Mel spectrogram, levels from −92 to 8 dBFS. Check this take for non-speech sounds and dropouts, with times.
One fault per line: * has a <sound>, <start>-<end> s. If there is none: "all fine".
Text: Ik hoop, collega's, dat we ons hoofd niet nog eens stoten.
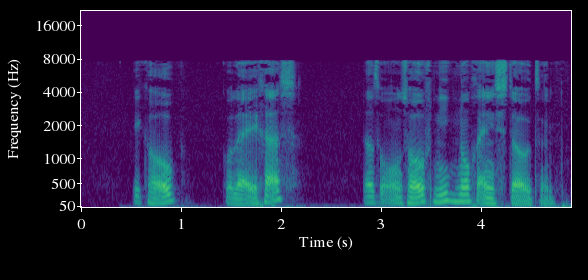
all fine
